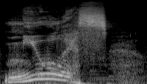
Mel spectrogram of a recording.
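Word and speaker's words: Mulus: looks around he goes my name is Lord muus Lord muus it is a pleasure and an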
